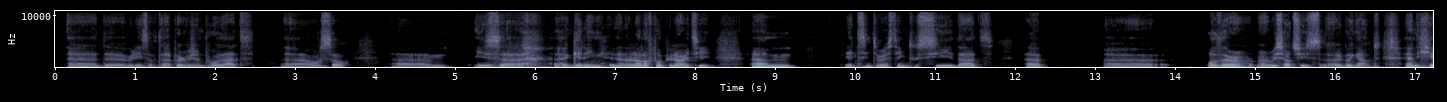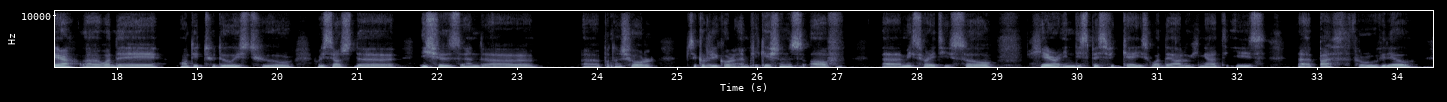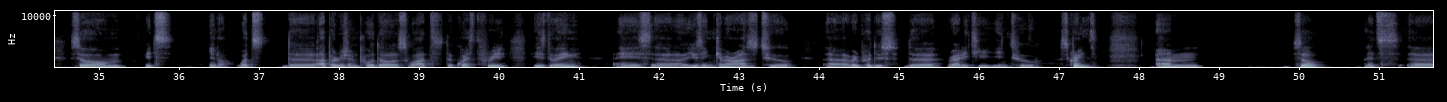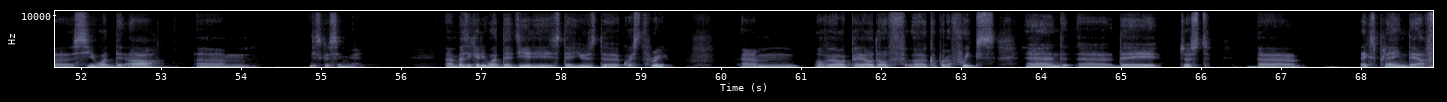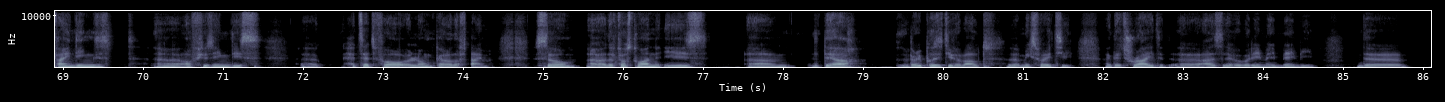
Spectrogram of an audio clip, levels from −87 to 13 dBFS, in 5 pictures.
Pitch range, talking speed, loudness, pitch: 105-120 Hz, 125 wpm, -35 LUFS, 110 Hz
